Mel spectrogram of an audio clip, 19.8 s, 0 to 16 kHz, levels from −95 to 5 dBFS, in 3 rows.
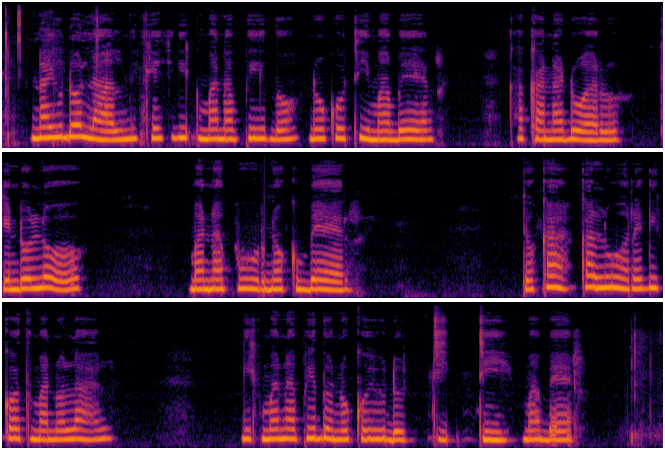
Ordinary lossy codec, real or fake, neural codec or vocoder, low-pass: none; fake; vocoder, 44.1 kHz, 128 mel bands every 256 samples, BigVGAN v2; 14.4 kHz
